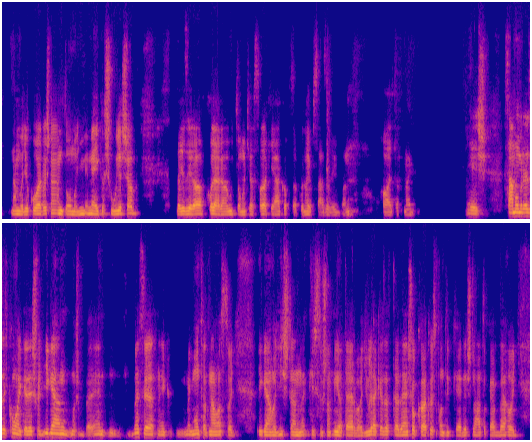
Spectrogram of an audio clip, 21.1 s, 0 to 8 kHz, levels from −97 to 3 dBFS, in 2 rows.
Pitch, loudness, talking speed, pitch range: 105 Hz, -27 LUFS, 160 wpm, 100-115 Hz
